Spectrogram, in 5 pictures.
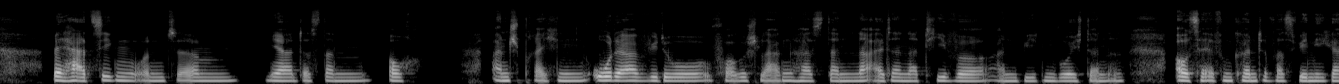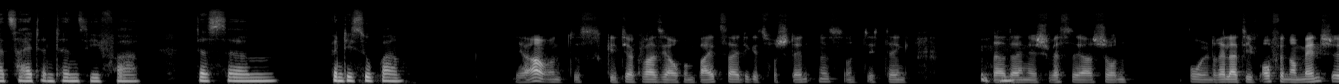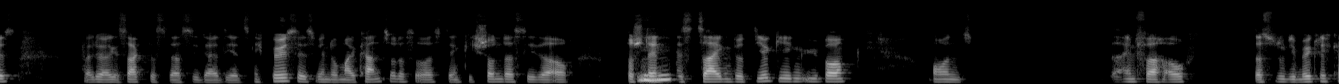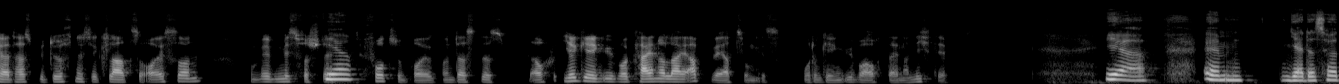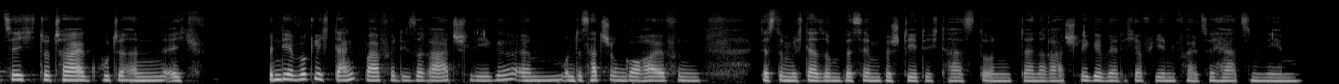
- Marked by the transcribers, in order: none
- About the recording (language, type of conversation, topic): German, advice, Wie kann ich bei der Pflege meiner alten Mutter Grenzen setzen, ohne mich schuldig zu fühlen?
